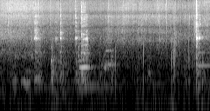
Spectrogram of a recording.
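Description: Onions frying in a pan while being stirred, a soft steady sizzle with scattered scrapes and clinks of the spoon, close but fairly quiet, with no talk.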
